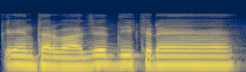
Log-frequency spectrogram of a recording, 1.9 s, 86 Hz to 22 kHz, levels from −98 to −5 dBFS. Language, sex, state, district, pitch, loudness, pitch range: Hindi, male, Jharkhand, Garhwa, 150 Hz, -14 LUFS, 145-155 Hz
